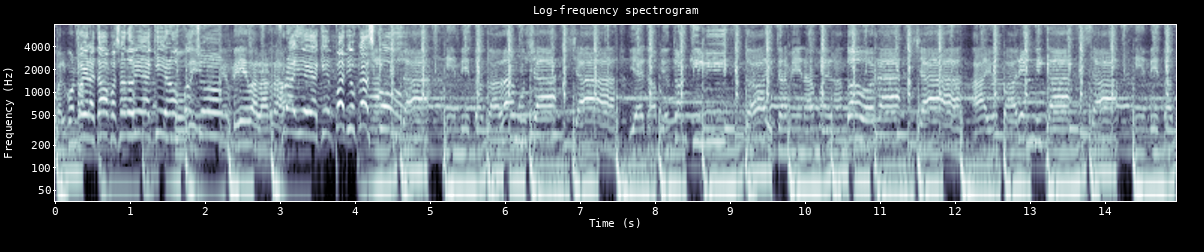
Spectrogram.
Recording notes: Live session crossover, opening at Passion Friday Patio Casco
